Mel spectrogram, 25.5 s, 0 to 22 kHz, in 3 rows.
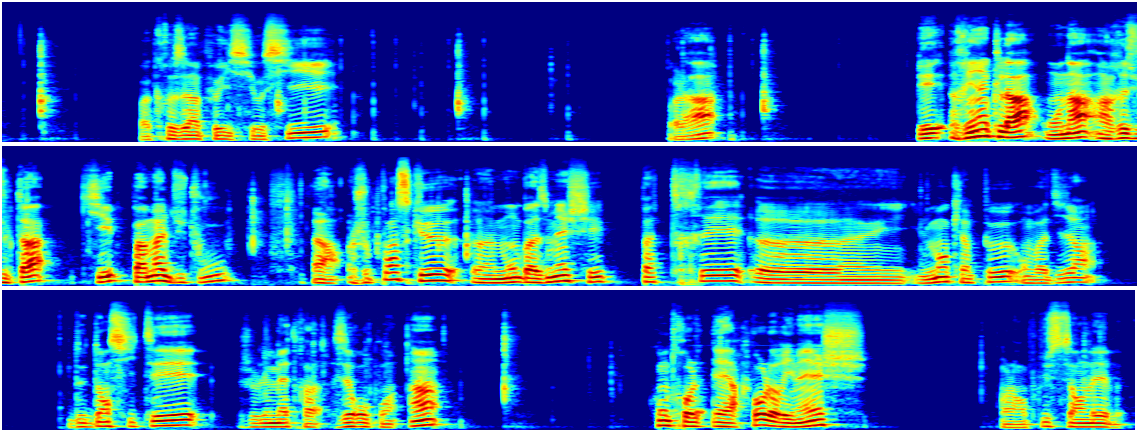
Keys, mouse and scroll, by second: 0.5-1.7 drag, 1.7 middle click, 2.2 click, 3.1 middle click, 3.5 click, 4.2-6.0 middle drag, 6.0 click, 6.9-20.6 middle drag, 20.6-23.8 drag, 23.8 ctrl+r, 24.4-25.5 middle drag.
